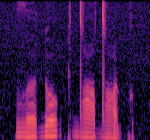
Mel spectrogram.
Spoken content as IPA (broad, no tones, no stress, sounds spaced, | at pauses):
ð ɤ ɗ o k dˤ ʊː dˤ ʊ k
